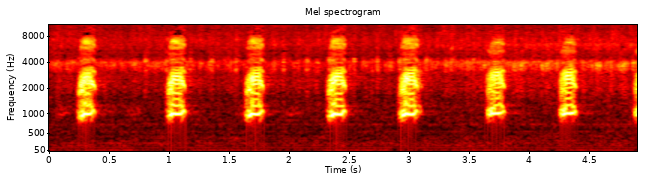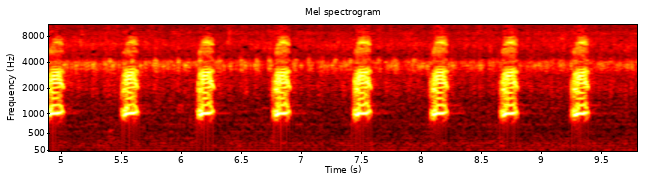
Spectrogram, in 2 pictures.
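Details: Kept male green tree frog sings at night, a long regular series of fourteen quick, raspy croaks about 0.7 seconds apart, with a soft continuous hum underneath.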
